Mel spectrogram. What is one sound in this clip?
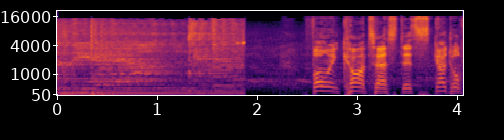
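A large crowd cheers in a big echoing arena.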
